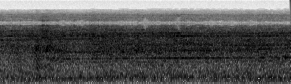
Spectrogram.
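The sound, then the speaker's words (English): Airplane engines roar as the aircraft climbs and gains altitude after power is added, a loud, dense, steady rushing drone with no clear change in pitch across the short stretch. “I'm climbing. Come on. The plane gains altitude.”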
